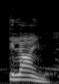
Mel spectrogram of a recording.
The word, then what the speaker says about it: climb: एम के बाद बी है तो बी का हो जाए साइलेंट।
